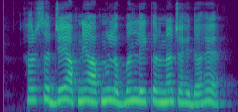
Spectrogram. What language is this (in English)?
Punjabi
